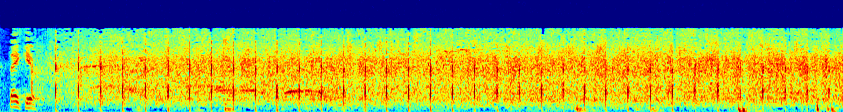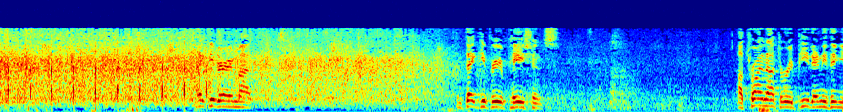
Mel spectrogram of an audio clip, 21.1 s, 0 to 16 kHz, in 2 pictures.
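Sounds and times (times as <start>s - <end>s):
sharp nearby hand claps: 0.4s - 13.2s
audience applause: 0.4s - 16.3s.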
